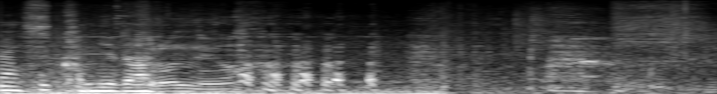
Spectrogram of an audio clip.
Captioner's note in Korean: ㅎㅎㅎ, ㅎㅎㅎ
